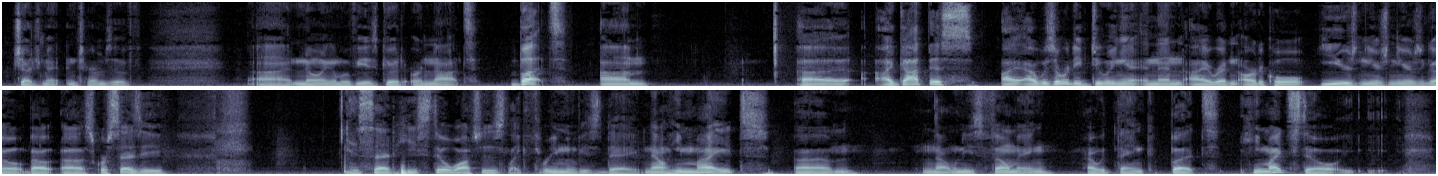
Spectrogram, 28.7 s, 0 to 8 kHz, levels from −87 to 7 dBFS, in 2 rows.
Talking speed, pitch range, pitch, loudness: 135 wpm, 85-105 Hz, 95 Hz, -22 LUFS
